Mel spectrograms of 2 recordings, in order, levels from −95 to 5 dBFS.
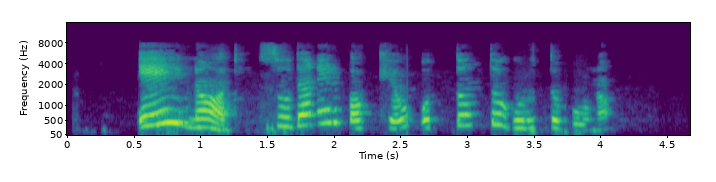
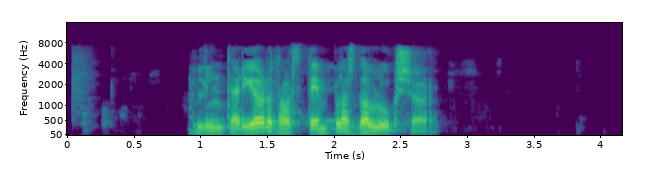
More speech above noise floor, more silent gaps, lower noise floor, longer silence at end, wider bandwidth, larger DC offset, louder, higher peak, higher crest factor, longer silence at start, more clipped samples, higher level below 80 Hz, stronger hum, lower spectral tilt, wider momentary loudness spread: second, 44 dB vs 61 dB; neither; second, -59 dBFS vs -79 dBFS; second, 0.6 s vs 1.4 s; about the same, 7.8 kHz vs 7.8 kHz; neither; first, -15 LUFS vs -18 LUFS; about the same, -2 dBFS vs -2 dBFS; second, 14 dB vs 20 dB; second, 0.55 s vs 0.9 s; neither; second, -64 dBFS vs -56 dBFS; neither; about the same, -4.5 dB/octave vs -4.5 dB/octave; first, 17 LU vs 11 LU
